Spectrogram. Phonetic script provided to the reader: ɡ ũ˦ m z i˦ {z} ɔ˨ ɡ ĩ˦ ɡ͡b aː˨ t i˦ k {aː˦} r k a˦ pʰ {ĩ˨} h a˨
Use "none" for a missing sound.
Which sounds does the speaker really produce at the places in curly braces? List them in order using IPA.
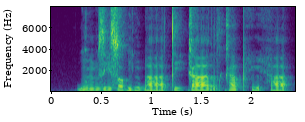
z, aː˦, ĩ˨

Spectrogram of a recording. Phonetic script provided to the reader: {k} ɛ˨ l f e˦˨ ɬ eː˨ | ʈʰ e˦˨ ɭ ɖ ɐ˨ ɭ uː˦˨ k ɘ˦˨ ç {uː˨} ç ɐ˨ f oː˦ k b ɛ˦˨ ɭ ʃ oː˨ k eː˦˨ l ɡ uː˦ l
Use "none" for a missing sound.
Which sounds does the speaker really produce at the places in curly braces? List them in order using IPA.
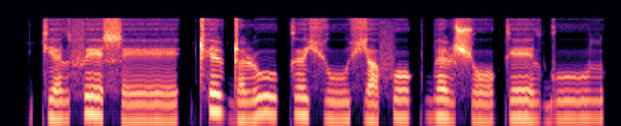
kʲ, uː˨

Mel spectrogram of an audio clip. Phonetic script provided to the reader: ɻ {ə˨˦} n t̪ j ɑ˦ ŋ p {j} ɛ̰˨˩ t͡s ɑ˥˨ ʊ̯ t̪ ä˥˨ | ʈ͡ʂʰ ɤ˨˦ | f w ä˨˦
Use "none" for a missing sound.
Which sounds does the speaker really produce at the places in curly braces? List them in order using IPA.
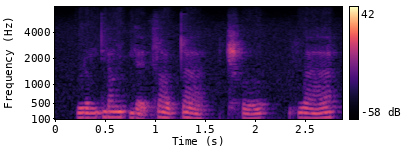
ə˨˦, j

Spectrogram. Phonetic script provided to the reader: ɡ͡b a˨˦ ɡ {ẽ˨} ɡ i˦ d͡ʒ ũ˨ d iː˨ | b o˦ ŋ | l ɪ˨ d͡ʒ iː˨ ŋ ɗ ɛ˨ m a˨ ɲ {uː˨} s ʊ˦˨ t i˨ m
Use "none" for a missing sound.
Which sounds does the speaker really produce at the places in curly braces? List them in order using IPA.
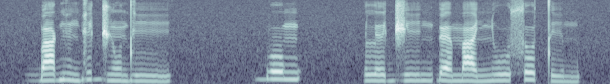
ĩ˨, uː˨

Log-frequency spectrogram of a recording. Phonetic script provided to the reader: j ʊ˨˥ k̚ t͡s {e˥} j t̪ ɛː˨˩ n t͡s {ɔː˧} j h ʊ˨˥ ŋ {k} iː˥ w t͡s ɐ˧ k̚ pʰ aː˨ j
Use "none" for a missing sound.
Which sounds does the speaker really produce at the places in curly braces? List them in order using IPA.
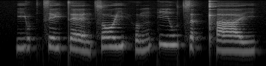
e˨, ɔː˧, k

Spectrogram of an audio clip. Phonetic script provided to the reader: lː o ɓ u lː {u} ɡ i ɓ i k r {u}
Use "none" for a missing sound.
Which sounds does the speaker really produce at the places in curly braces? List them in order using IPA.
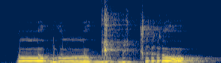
u, o

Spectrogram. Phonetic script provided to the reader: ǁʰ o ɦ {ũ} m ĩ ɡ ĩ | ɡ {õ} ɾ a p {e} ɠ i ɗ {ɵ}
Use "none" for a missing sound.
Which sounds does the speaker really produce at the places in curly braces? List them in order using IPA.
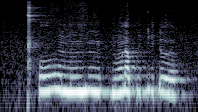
ũ, õ, i, ɵ

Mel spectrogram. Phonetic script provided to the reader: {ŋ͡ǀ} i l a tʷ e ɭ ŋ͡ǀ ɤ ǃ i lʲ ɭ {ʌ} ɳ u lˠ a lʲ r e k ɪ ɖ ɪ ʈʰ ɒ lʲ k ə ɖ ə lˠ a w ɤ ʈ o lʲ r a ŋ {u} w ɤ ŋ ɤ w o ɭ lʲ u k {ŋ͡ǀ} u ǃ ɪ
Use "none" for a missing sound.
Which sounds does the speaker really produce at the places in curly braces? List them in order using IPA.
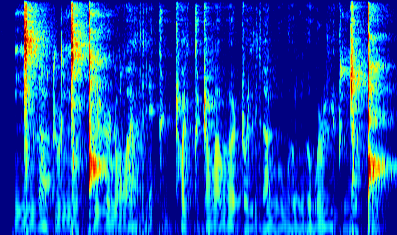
ŋ͡ǀ, ʌ, u, ŋ͡ǀ

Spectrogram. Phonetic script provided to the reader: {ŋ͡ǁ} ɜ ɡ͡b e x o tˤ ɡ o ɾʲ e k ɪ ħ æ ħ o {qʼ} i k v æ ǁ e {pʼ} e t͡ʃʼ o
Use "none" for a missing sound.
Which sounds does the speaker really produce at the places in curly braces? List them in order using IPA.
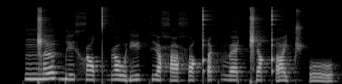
ŋ͡ǁ, qʼ, qʼ

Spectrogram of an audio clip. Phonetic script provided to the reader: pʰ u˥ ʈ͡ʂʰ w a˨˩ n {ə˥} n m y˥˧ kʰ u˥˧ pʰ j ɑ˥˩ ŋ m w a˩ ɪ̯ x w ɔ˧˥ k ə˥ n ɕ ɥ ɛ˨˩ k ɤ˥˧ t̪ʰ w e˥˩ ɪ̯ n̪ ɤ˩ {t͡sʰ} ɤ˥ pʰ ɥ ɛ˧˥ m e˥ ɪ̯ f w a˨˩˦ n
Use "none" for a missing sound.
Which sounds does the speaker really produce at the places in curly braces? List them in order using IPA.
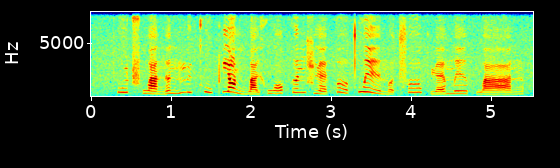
ə˥˧, t͡sʰ

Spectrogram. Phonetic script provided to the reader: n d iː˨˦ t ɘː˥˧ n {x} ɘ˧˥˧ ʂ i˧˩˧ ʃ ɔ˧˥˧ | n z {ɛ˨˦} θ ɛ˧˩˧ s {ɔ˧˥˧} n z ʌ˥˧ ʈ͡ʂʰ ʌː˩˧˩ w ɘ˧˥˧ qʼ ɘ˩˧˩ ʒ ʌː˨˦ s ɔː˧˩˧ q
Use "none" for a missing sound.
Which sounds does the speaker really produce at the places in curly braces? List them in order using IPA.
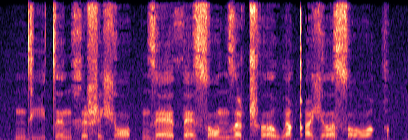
x, ɛː˨˦, ɔ˧˥˧

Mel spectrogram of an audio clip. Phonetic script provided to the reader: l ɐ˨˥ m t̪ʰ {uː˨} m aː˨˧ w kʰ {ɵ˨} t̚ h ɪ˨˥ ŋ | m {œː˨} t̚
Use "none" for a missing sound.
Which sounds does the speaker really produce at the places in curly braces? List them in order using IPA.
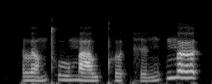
uː˨, ɵ˨, œː˥

